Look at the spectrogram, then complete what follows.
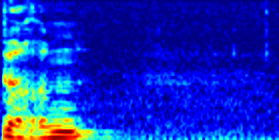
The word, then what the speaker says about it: pern: Eh bien en saintonge, on va intercaler une voyelle entre la consonne et le R, et on va comme ça renverser un petit peu la prononciation. Prenons l'exemple de prune en français qui va devenir pern en saintongé.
